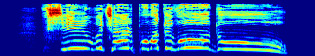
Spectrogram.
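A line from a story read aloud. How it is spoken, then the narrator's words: Shouting. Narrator (Ukrainian): Пеппі крикнула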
